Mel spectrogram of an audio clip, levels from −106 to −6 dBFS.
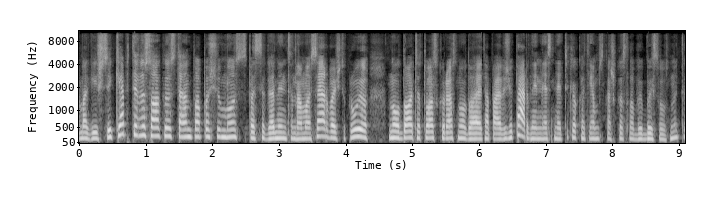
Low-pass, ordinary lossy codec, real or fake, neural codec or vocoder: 9.9 kHz; AAC, 48 kbps; fake; vocoder, 22.05 kHz, 80 mel bands, WaveNeXt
